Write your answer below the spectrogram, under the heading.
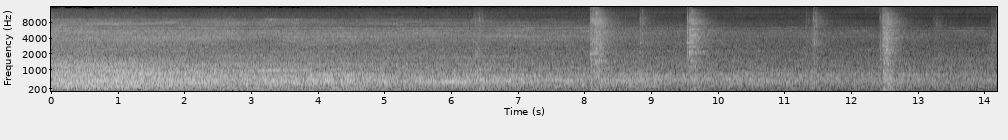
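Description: Taiwan High Speed Rail 700T train pulling out of the station, its rushing noise and a faint motor whine fading away as the last cars leave. In the second half come several sharp clacks at uneven intervals.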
